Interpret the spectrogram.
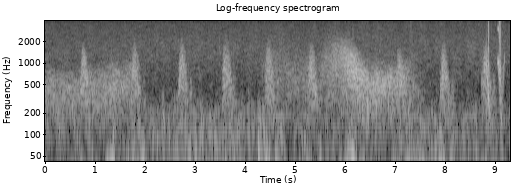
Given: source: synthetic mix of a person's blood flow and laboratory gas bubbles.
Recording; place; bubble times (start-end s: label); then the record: Doppler ultrasound of blood flow; subclavian vein
6.31-6.48 s: bubbles
8.69-8.94 s: bubbles
9.01-9.19 s: bubbles
From the record:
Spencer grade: 2 (many but less than half of the cardiac periods contain bubble signals, singularly or in groups); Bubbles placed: anywhere in the cardiac cycle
